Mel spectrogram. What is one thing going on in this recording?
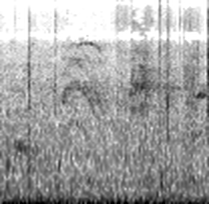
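A dog pants nearby.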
